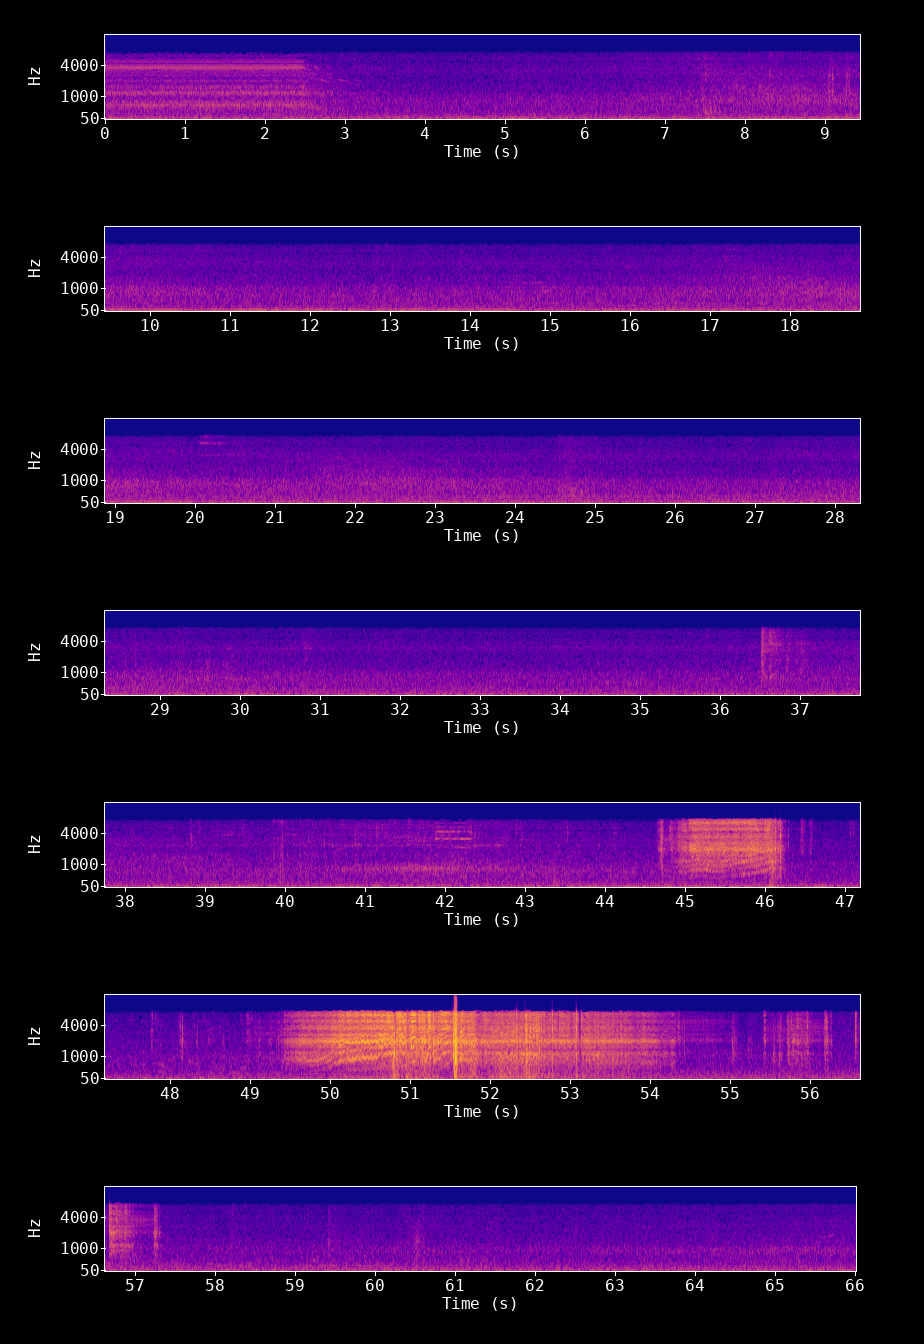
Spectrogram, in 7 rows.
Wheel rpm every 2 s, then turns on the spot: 0, 0, 0, 0, 0, 0, 0, 0, 0, 0, 0, 0, 0, 0, 0, 0, 0, 0, 0, 0, 0, 0, 30, 10, 20, 100, 50, 10, 0, 0, 0, 0, 0.
52-54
